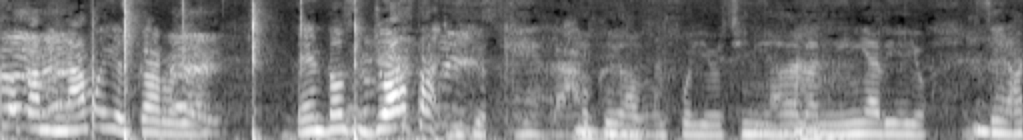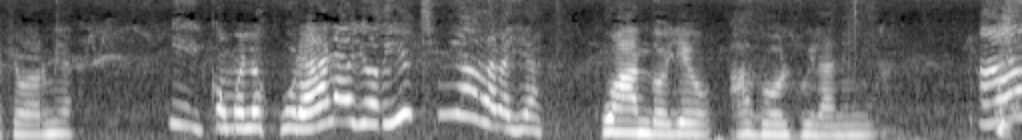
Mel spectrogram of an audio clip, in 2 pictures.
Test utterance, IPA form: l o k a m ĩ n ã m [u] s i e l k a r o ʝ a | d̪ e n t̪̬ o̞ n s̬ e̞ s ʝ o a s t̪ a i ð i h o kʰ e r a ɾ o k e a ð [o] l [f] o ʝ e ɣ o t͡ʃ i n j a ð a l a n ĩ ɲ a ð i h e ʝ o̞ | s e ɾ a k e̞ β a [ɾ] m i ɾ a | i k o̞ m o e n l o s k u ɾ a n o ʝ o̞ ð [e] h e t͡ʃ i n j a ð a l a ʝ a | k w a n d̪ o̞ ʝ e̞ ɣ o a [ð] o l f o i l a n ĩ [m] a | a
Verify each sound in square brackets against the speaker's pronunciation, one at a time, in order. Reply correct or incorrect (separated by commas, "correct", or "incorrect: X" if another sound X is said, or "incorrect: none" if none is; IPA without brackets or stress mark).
incorrect: o, correct, correct, correct, incorrect: i, correct, incorrect: ɲ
